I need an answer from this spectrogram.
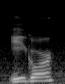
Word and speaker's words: Igor: Frankenstein remember Young Frankenstein where he meets uh Igor he's like dr. Frankenstein it's pronounced Frankenstein and you're Igor now it's pronounced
